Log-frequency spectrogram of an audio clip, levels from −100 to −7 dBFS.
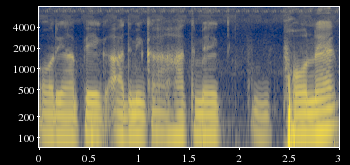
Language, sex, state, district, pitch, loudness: Hindi, male, Jharkhand, Ranchi, 110 Hz, -24 LUFS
